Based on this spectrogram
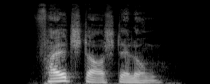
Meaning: misrepresentation
- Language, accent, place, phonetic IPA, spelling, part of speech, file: German, Germany, Berlin, [ˈfalʃdaːɐ̯ˌʃtɛlʊŋ], Falschdarstellung, noun, De-Falschdarstellung.ogg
